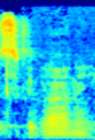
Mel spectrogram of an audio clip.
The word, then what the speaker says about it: Schiavone: David Scavone. – How do you spell that? – S-C-H-I-A-V-O-N-E.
